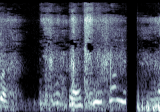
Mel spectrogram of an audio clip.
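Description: Faint voices talking at a distance over a light steady hiss, cut off by a brief dropout near the end.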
